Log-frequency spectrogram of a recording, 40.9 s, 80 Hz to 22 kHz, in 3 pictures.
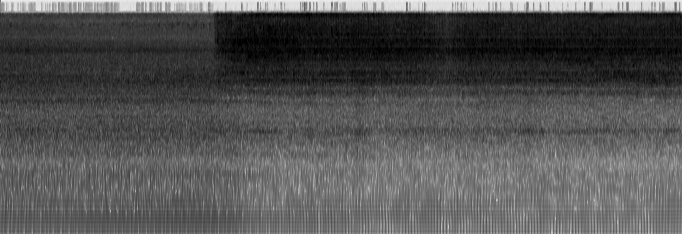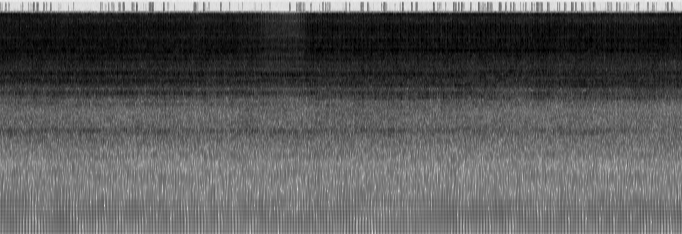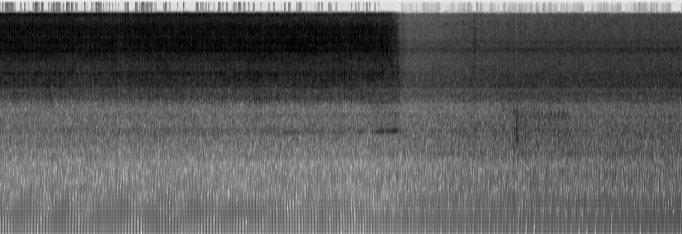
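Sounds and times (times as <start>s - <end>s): engine running: 0.0s - 34.2s, 35.2s - 40.9s
saw blade hissing: 4.2s - 26.3s.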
